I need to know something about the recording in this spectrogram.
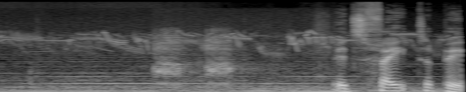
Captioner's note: caws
